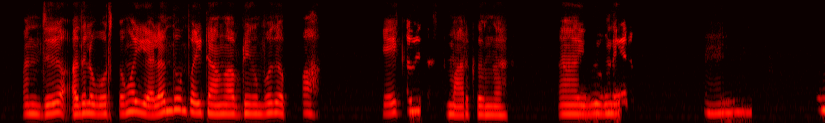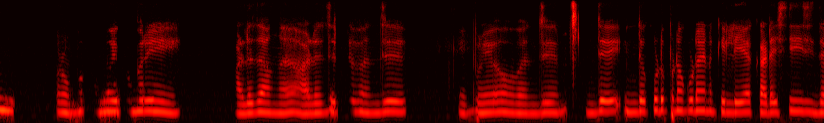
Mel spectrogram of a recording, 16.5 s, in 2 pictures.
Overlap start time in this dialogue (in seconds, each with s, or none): none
